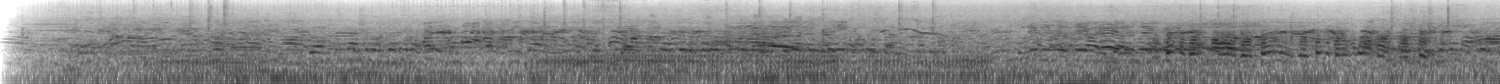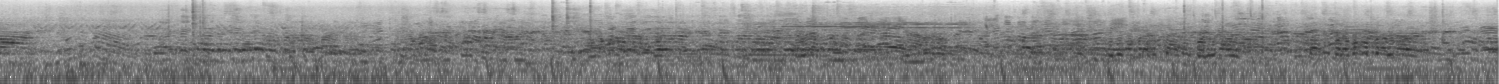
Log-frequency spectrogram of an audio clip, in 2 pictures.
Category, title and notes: Soundscapes > Urban
Several vendors' voices amplified by megaphones and car horns.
